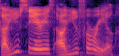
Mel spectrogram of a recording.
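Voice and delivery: disbelief. Retold or imitated. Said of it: "in disbelief".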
